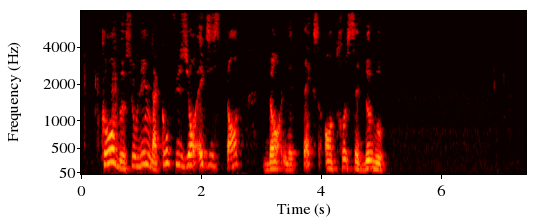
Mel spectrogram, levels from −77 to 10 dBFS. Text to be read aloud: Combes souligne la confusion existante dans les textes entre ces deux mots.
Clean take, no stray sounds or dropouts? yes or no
yes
